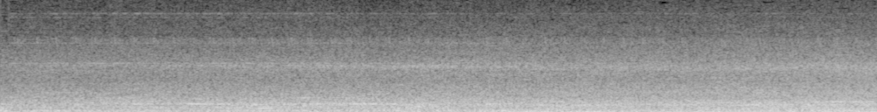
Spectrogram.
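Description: Low, steady rumble of an MRT train approaching along the elevated track, growing a little louder in the last second or so.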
